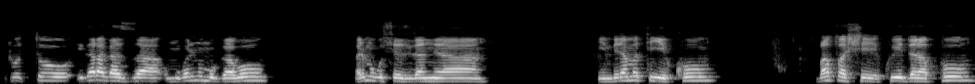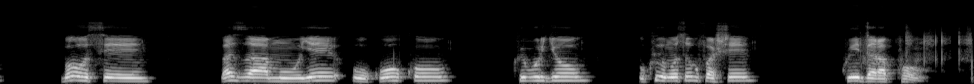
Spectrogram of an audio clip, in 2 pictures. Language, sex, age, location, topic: Kinyarwanda, male, 50+, Kigali, government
